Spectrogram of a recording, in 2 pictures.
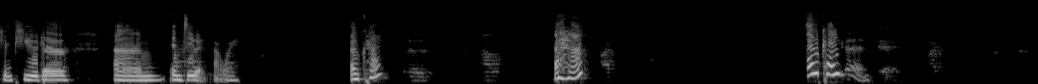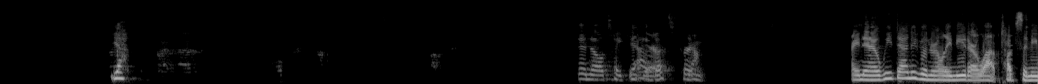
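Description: A woman speaks calmly through a microphone in a room, with pauses.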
